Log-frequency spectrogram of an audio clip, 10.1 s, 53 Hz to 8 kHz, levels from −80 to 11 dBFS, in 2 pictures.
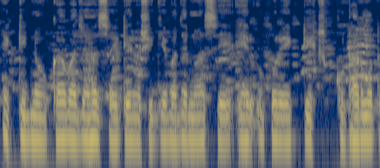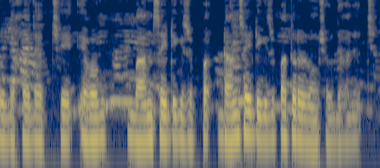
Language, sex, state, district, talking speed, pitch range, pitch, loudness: Bengali, male, Assam, Hailakandi, 160 wpm, 120-130 Hz, 125 Hz, -18 LUFS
